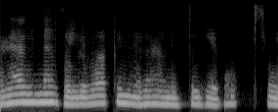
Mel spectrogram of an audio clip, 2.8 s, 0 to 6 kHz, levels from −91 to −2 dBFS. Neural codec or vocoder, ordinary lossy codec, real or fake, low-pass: codec, 16 kHz, 1 kbps, FreqCodec, smaller model; none; fake; 5.4 kHz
